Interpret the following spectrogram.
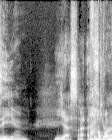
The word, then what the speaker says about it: Zhiyun: zhiyun oh not because i think i said zion last time and we got a comment and i believe it was ziyun yes i hope i'm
